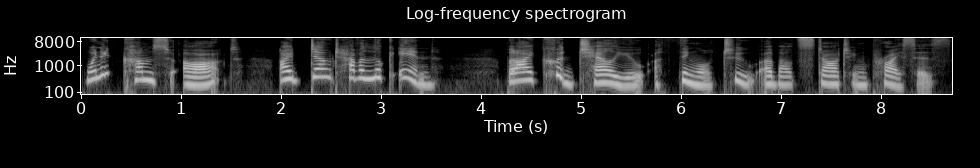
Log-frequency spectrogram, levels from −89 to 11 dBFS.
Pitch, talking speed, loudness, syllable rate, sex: 245 Hz, 160 wpm, -18 LUFS, 3.7 syllables/s, female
